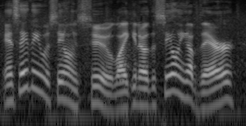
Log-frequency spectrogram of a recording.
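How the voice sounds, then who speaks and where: A man's voice: on the high side, big pitch swings, fast talker, bright, forceful tone, slight background noise. A young man giving casual gameplay commentary, rambling with lots of fillers and restarts. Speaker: let's play commentator. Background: game music.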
